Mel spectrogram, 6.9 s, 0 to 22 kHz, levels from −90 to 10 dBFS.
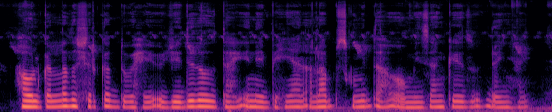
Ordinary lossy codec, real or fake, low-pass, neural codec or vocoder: none; real; none; none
